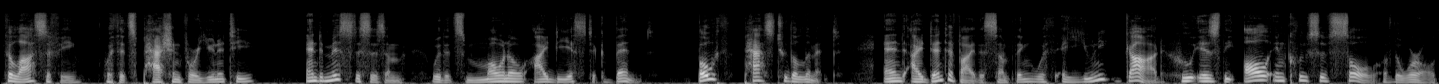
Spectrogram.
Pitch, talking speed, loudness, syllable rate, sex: 125 Hz, 140 wpm, -23 LUFS, 4.6 syllables/s, male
